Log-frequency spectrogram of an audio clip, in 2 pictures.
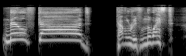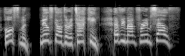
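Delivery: very high, panicked alarm shout; piercing cry. A narrator's reading. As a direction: raise the alarm, racing at the end. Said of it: "drowned out by a piercing cry".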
